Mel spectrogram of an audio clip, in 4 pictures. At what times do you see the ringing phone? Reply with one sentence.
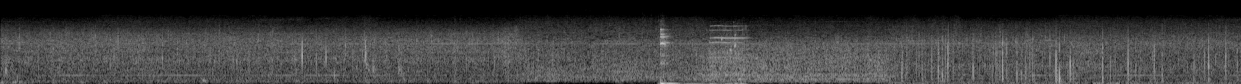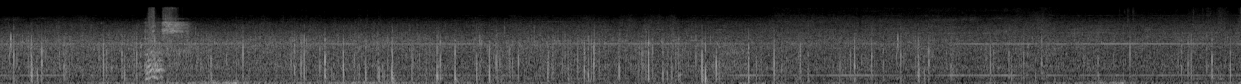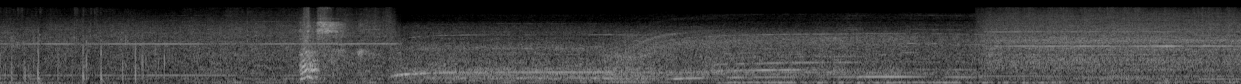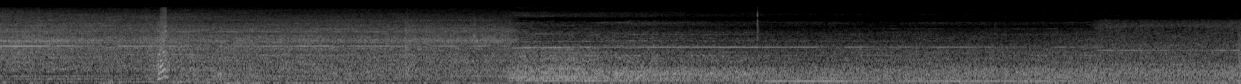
You can hear the ringing phone from 6.2 to 7.5 s.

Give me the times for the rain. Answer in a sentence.
The rain can be heard from 0.0 to 49.6 s.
